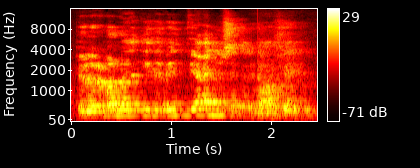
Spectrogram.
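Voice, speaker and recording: A man's voice: sits high, quick pace, a little hiss or hum. A man preaching a sermon to his congregation, calling them brothers. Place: church. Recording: very echoey church hall, mic far off.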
